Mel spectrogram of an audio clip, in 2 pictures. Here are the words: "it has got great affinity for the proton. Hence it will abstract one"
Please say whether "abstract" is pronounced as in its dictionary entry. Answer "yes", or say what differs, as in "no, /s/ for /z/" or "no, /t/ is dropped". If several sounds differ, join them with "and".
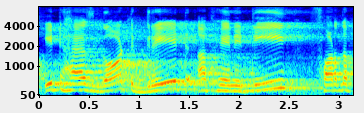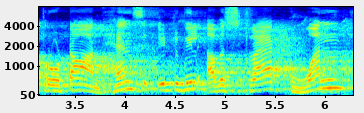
yes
